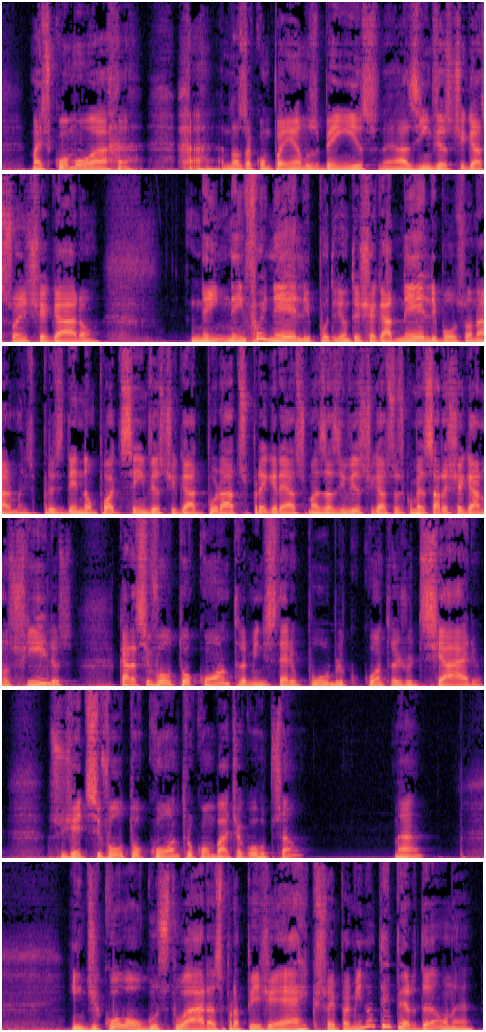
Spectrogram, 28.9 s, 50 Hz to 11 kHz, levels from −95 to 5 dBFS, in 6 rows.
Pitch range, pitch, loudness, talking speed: 120-170 Hz, 140 Hz, -20 LUFS, 150 wpm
